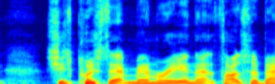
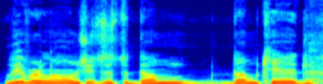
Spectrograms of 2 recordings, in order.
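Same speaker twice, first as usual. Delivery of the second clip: raised pitch, mild retold yell; pleading half-yell on someone's behalf, higher; mock yelling; 4 semitones higher, slower than usual. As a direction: imitate yelling out without full volume. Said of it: "Joel would yell out".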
